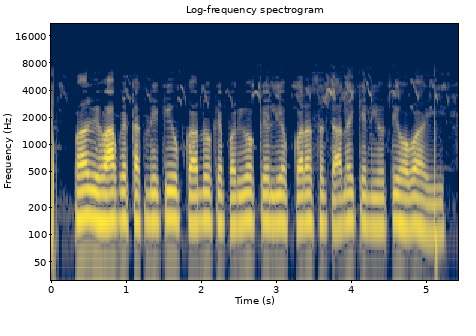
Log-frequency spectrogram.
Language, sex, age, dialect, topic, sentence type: Magahi, male, 46-50, Central/Standard, agriculture, statement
